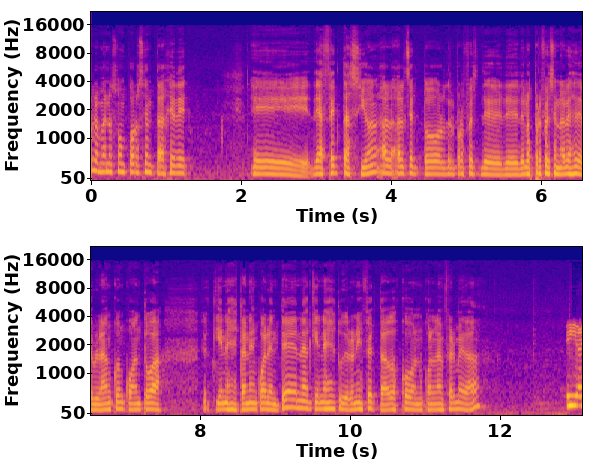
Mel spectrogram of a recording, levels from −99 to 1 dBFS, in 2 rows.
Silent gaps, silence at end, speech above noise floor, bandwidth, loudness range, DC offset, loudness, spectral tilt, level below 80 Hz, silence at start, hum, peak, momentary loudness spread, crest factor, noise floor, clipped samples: none; 0 s; 27 dB; 12 kHz; 2 LU; under 0.1%; -19 LUFS; -6.5 dB/octave; -48 dBFS; 0 s; none; 0 dBFS; 6 LU; 18 dB; -45 dBFS; under 0.1%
